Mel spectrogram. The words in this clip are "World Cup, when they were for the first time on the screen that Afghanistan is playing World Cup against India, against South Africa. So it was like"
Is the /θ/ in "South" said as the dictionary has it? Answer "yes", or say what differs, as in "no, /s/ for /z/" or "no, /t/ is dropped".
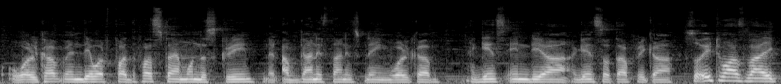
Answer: no, /t/ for /θ/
